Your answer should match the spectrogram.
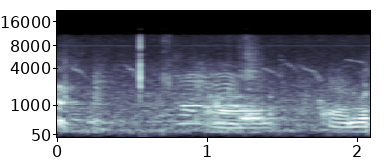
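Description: A chicken clucking, with a short sharp click about half a second in.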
